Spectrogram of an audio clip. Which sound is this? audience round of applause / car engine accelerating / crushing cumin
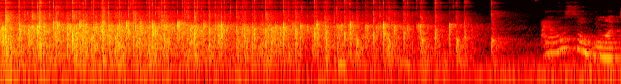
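audience round of applause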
